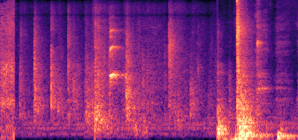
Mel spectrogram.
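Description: A supposedly haunted door bangs and rattles several times in quick, uneven knocks, ending in a heavier, loud slam up close.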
